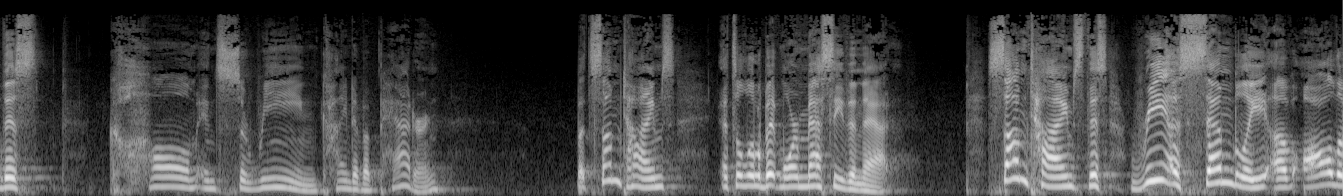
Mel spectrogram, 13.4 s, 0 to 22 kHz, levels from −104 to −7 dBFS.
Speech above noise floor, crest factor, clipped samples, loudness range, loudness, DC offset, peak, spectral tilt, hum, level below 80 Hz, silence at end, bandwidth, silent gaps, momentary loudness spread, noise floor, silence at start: 50 dB; 20 dB; under 0.1%; 12 LU; -26 LUFS; under 0.1%; -6 dBFS; -4.5 dB/octave; none; -62 dBFS; 0 s; 16.5 kHz; none; 16 LU; -75 dBFS; 0 s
